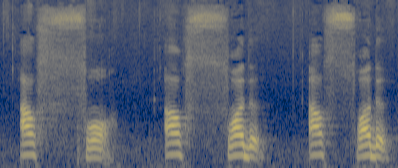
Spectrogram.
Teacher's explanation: اور دال پہ قلقلہ کریں گے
